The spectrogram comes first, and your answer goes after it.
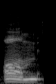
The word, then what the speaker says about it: Om: So Om is actually Om, A-U-M, and so it's a combination syllable of 3 letters, and this can be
